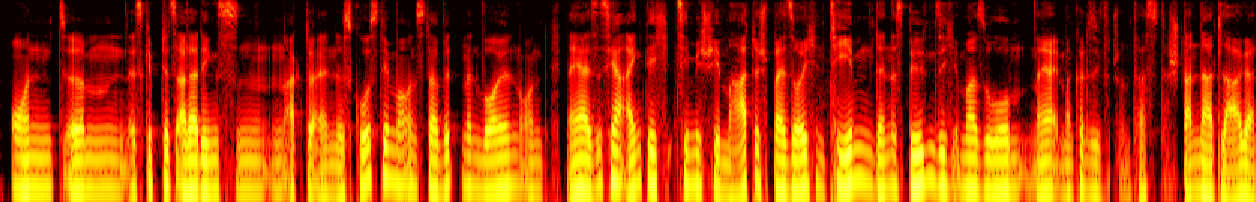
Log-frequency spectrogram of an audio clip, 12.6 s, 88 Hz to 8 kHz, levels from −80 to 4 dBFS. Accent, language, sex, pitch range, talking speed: German, German, male, 100-125 Hz, 190 wpm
